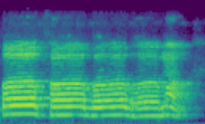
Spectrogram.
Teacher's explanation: प फ ब भ म यांचा उच्चार करताना ओठ एकमेकांना चिटकतात, आणि म्हणून या सगळ्या वर्णांचा उच्चार हा ओठांवर आहे, म्हणून यांना ओष्ठ वर्ण म्हटलं जाते.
